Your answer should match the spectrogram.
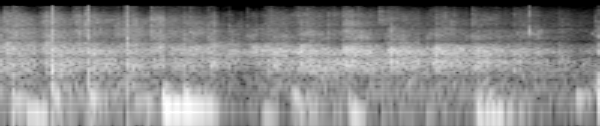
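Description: A small audience applauding, a steady patter of clapping that dies away near the end, with a couple of short low thumps in it.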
